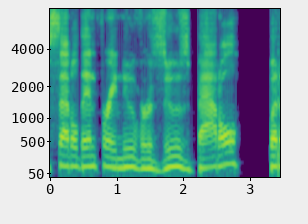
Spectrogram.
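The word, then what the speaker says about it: Verzuz: music fans have settled in for a new versus i don't even know what that is v-e-r-z-u-z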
